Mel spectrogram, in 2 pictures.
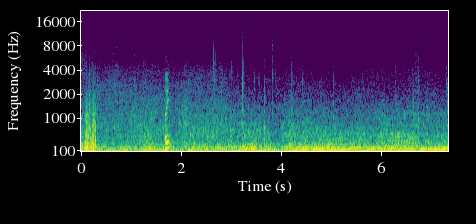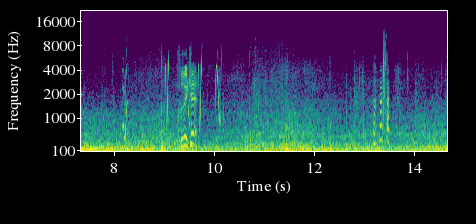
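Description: Waves wash against rocks.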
